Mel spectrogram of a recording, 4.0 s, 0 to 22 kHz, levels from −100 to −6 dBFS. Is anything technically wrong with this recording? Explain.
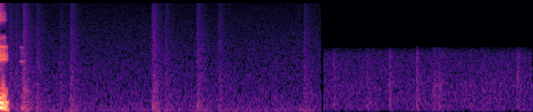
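Yes. At 2.42 s, after a 20 ms gap, the speech turns dull and noticeably quieter, with nothing above 3.8 kHz and some new background noise. That's likely the input switched to a poorer device.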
